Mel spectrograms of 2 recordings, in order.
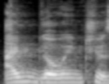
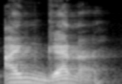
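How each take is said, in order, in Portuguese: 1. Cada palavra é dita completa e separadamente. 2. As palavras se juntam numa forma reduzida. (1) "você não vai ouvir I'm going to" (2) "você vai ouvir I'm gonna"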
